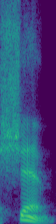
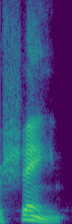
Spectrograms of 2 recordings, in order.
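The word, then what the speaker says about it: שם: In the Israeli language, they refer to this word, they pronounce it as Shem or shame, right? But Sham from an ancient Hebraic perspective, that's how you pronounce the word.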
